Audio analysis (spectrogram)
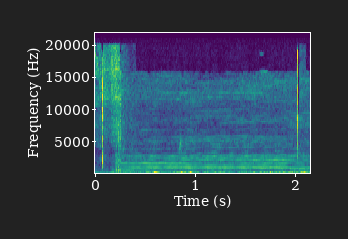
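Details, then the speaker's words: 2021 Ford Mustang Mach-E power side mirror after warranty replacement of both failed mirrors: click then steady mid-pitched motor whine for about two seconds while folding, smooth actuation, normal for these mirrors. "Oh, that's some smooth actuation. Still doesn't sound great, but that's how they sound."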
